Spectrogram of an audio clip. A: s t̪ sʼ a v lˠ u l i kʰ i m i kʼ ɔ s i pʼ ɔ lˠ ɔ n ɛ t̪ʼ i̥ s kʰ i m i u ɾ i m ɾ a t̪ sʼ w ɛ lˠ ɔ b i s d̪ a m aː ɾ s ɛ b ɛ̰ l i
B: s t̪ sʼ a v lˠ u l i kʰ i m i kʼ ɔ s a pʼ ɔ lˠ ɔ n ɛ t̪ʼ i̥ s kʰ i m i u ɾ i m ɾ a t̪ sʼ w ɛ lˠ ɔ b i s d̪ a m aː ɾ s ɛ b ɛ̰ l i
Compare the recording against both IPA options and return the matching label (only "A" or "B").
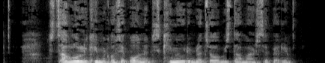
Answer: A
